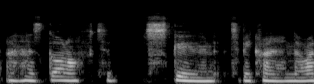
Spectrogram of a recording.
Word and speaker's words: Scone: next in line and has gone off to Scoon to be crowned now I know that looks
